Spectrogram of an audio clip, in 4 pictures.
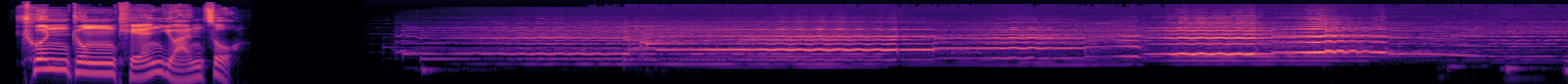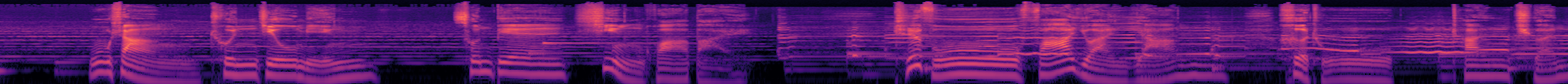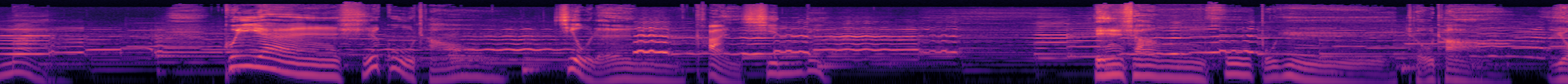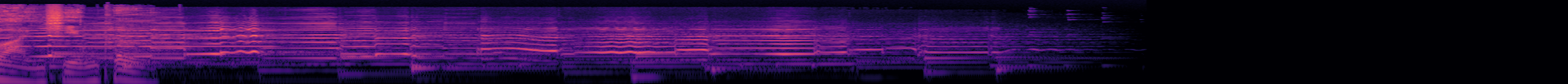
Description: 陈醇朗诵：《春中田园作》(（唐）王维) （唐）王维 名家朗诵欣赏陈醇 语文PLUS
